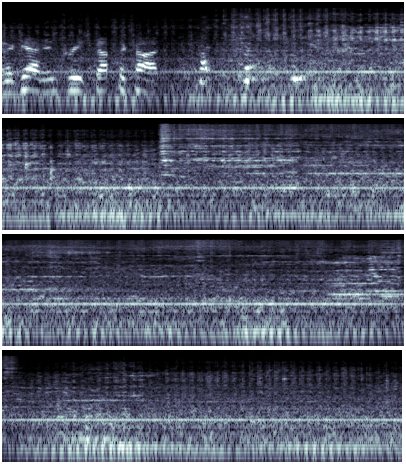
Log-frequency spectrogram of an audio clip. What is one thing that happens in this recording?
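A jointer machine hums steadily.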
